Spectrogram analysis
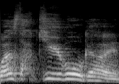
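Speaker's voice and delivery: put-on very high, loud, piping old man's voice. Imagining suddenly hearing him as a cue ball heads for the corner pocket, in John Virgo's old man's voice. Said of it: "we hear an old man's voice saying".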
